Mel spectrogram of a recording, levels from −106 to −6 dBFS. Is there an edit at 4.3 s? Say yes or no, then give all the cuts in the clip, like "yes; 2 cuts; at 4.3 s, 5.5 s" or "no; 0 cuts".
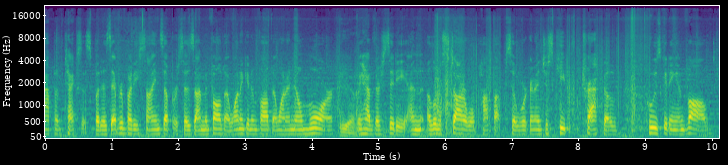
no; 0 cuts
